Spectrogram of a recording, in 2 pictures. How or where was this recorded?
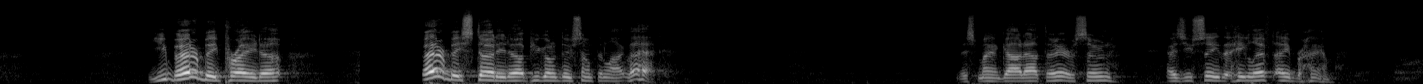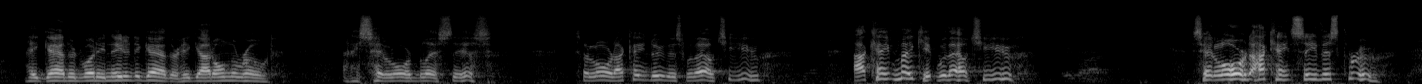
large echoing room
